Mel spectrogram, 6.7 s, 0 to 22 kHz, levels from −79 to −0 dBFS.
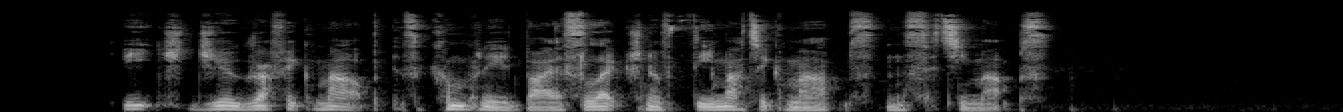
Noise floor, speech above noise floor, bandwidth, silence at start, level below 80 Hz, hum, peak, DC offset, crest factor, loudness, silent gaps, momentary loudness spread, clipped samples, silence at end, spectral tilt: -78 dBFS; 52 dB; 15 kHz; 0.6 s; -52 dBFS; none; -4 dBFS; under 0.1%; 22 dB; -25 LUFS; none; 7 LU; under 0.1%; 1.5 s; -3.5 dB/octave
